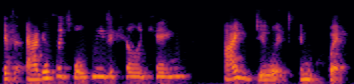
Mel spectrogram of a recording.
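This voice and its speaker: A woman's voice: high-pitched, lively intonation, moderate pace, creaky, highs cut off, heavily acted. A woman playing an opinionated, theatrical co-host of a theatre prediction show, speaking with emphatic, rhetorical phrasing in scripted banter. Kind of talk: scripted podcast banter and commentary.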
